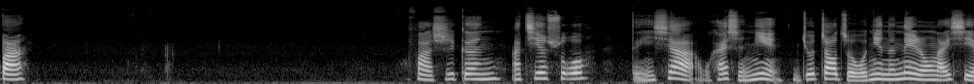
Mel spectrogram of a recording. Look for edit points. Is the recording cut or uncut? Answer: cut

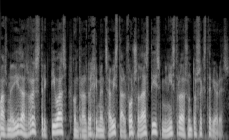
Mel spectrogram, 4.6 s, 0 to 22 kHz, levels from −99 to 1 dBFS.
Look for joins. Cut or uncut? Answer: cut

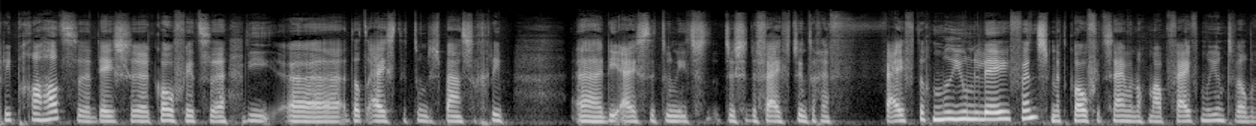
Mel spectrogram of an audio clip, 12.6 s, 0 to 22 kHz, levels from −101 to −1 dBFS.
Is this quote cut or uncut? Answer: cut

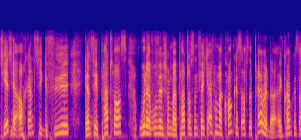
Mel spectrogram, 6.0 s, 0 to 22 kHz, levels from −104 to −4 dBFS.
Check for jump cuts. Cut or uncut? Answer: uncut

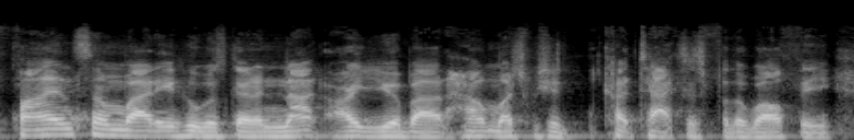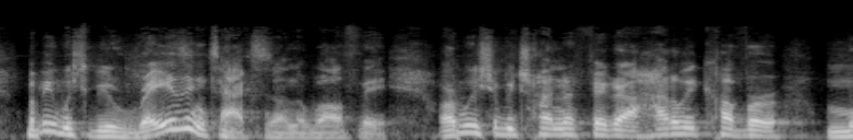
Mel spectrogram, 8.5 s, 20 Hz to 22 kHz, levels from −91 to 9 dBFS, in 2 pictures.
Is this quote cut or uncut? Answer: cut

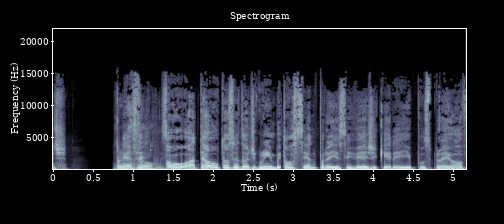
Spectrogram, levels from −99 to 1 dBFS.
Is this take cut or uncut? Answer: cut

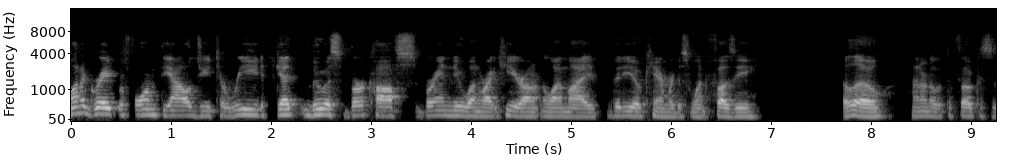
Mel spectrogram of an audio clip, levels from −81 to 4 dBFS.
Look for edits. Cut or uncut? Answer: cut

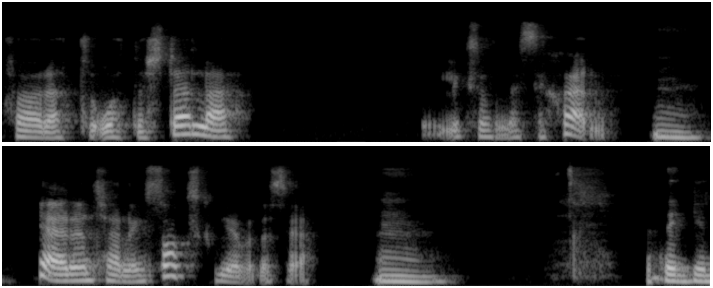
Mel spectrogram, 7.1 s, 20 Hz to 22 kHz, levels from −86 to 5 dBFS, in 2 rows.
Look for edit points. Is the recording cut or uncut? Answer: cut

